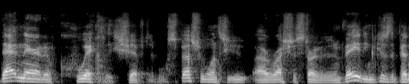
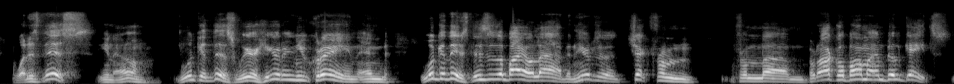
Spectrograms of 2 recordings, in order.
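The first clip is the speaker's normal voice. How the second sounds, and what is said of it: Poor imitation of Russian accent. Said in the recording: “that was a terrible accent. Don't, that wasn't even close to a Russian accent”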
